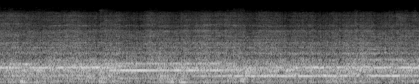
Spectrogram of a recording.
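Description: Suburban passenger train running along the line, heard from inside a carriage's rear vestibule: a steady rumble of wheels on rail with a few humming tones that shift slightly in pitch.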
